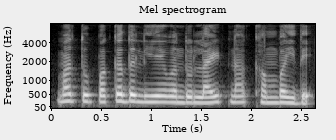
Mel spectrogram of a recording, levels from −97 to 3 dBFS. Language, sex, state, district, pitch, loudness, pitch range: Kannada, female, Karnataka, Bidar, 220 Hz, -15 LUFS, 205-245 Hz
